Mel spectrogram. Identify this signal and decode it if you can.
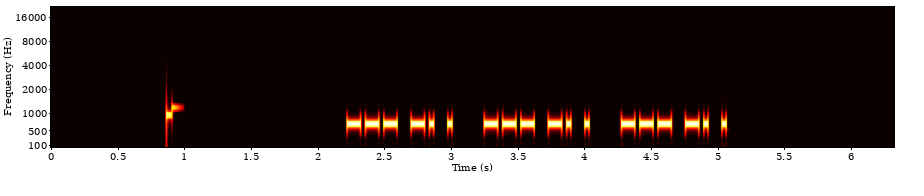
Morse code, heard as a keyed tone, about 34 wpm, 700 Hz. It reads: ONE ONE ONE
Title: Top 100 Words Repeated 35wpm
